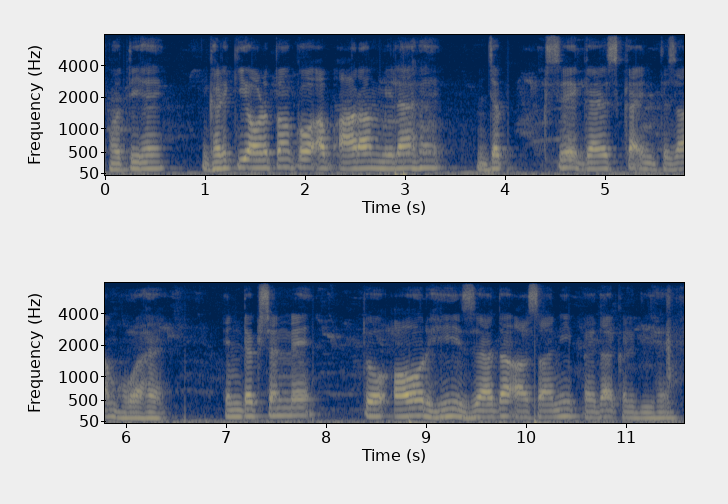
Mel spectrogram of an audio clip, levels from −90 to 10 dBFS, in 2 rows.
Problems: constant background noise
